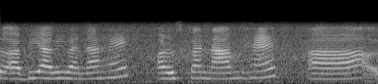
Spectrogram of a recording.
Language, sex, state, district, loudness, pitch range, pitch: Hindi, female, Bihar, Patna, -17 LUFS, 265-295 Hz, 275 Hz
